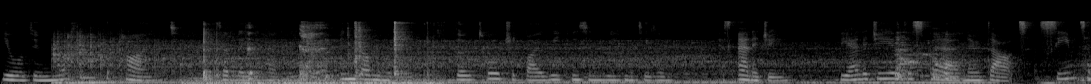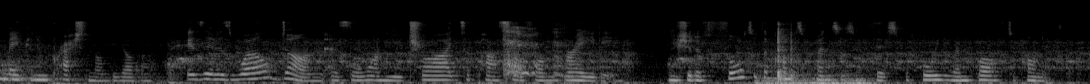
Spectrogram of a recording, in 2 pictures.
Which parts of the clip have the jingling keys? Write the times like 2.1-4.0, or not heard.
1.8-4.5, 18.4-19.7.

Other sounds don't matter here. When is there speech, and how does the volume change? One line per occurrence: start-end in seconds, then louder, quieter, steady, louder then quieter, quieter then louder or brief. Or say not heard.
0.0-21.6 steady.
